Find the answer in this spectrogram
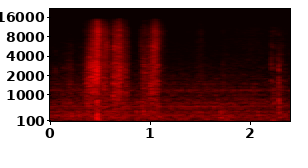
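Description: Faint handling sounds from a hand on a soft silicone duck night light: three short, soft rustles within the first second, then near silence.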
